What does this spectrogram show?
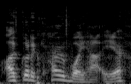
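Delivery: ordinary talk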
